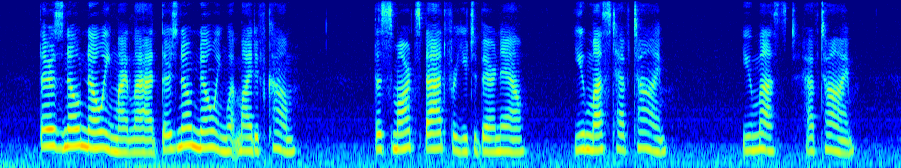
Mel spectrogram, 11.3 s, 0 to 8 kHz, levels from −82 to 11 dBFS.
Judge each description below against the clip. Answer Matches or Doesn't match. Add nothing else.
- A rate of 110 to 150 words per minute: Matches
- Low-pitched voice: Doesn't match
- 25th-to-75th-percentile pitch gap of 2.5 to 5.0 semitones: Matches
